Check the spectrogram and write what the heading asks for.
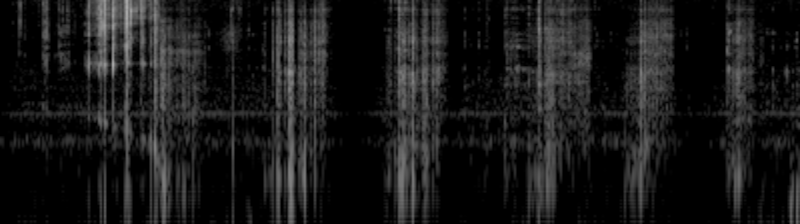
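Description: Close-miked chewing of crunchy potato chips, with a soft crunch about once a second.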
